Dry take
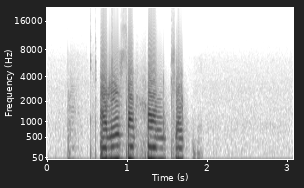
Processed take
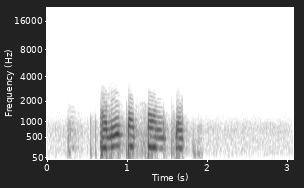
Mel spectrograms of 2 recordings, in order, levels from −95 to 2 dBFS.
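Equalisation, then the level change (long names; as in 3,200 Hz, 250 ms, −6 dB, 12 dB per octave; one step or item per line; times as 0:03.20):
high-pass filter 120 Hz 12 dB per octave
transistor ladder low-pass 930 Hz, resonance 35%
high-frequency loss of the air 130 metres
+2.5 dB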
